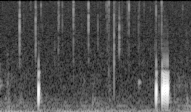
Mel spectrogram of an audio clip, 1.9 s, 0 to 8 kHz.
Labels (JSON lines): {"label": "biophony, knock croak", "recorder": "SoundTrap 300"}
